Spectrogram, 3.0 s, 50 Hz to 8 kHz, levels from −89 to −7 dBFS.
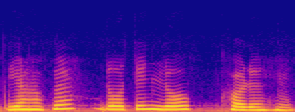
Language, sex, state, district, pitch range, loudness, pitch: Hindi, female, Madhya Pradesh, Bhopal, 220-260 Hz, -13 LUFS, 235 Hz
